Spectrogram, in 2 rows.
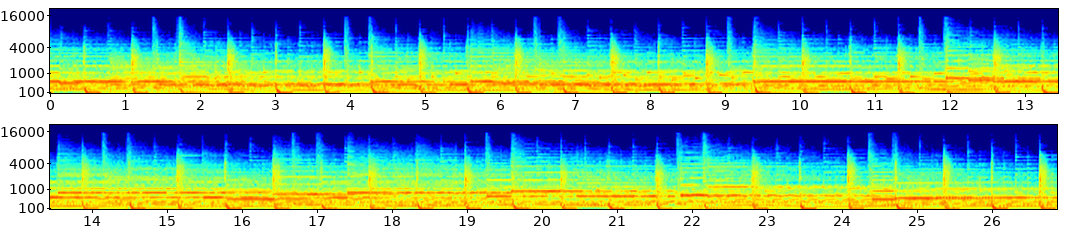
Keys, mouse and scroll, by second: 21.1 alt+right click, 26.2-26.6 typing.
